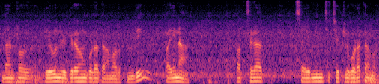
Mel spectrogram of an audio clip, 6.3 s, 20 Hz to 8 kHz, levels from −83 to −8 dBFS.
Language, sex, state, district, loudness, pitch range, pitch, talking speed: Telugu, male, Andhra Pradesh, Visakhapatnam, -23 LUFS, 110-120 Hz, 120 Hz, 115 wpm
